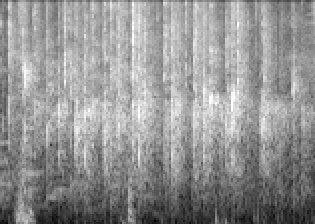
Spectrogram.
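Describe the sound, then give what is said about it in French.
An audience applauds steadily for about three seconds before the final testimony at a gathering, a dense, even wash of many hands clapping at moderate loudness, with a few low voices murmuring underneath. “Oui, on peut applaudir, hein? Applaudissons.”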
